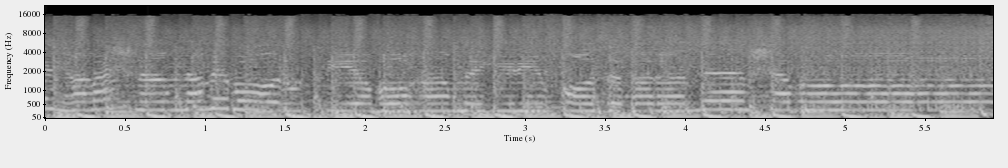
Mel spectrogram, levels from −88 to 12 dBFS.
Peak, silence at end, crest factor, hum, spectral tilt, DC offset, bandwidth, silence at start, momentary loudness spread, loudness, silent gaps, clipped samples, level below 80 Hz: 0 dBFS; 0 s; 10 dB; none; -4 dB/octave; under 0.1%; 16.5 kHz; 0 s; 2 LU; -10 LUFS; none; under 0.1%; -16 dBFS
